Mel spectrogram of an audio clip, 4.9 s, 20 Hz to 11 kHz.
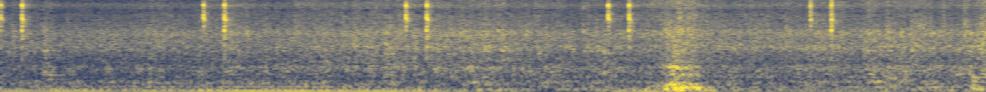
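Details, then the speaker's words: Power tool battery pack on charger, battery LED not lighting, just over 9 V and dropping: sharp light clicks about once a second from the charger, battery not accepting charge, cells suspect. "clicking away does not want to charge it looks like it's charger but it's not I've had ones like that before when you hear that clicking sound it's not happening"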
